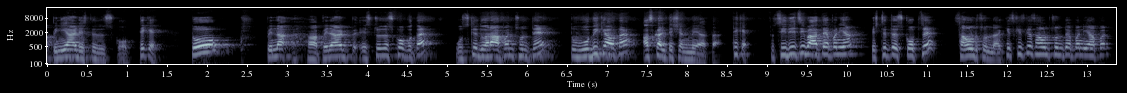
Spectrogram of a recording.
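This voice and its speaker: A man's voice: high-pitched, a little mellow. A man teaching nursing exam material in a classroom lecture style, repeating key words and asking and answering his own questions.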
